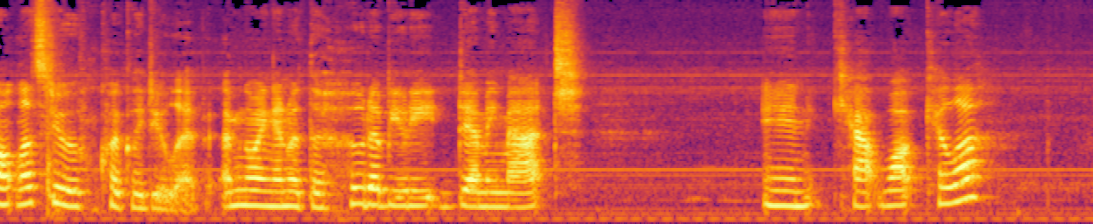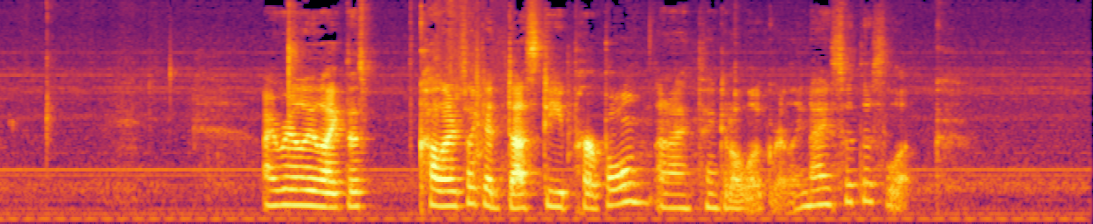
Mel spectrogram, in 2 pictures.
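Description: A woman speaks calmly and closely into a microphone.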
